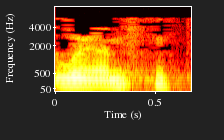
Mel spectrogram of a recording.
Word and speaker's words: Lynn: Rhymes with my last name. Sin. That's right. Not Lynn.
